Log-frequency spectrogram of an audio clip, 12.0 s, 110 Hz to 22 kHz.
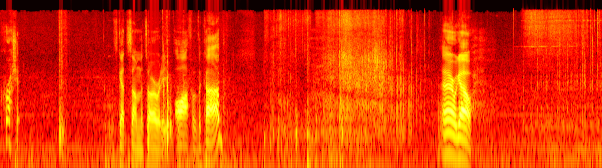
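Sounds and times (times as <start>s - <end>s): corn kernels rustling: 6.4s - 8.7s.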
